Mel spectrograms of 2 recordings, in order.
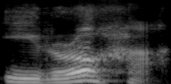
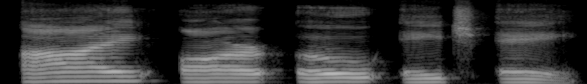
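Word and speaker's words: いろは: here is a beautiful little poem called the iroha a in in in english script i r o h a the iroha and actually the very first uh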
